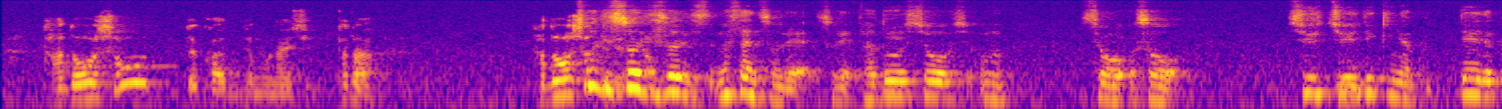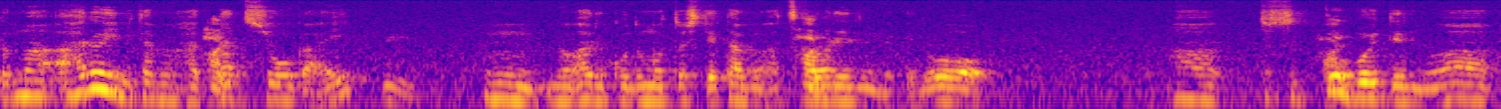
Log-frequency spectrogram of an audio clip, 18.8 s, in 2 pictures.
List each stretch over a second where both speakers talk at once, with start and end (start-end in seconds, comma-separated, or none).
none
